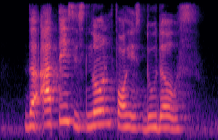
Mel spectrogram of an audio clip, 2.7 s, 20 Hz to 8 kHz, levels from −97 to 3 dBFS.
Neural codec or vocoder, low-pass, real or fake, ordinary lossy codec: codec, 16 kHz, 16 kbps, FreqCodec, smaller model; 7.2 kHz; fake; none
